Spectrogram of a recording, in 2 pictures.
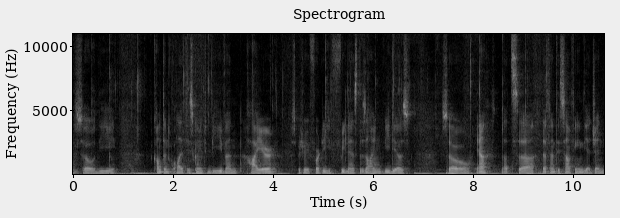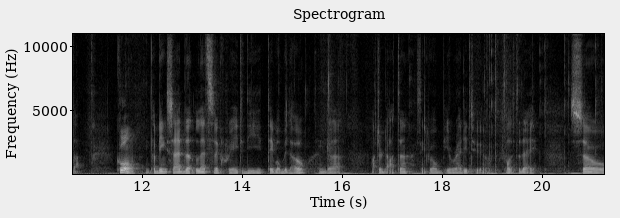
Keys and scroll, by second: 1.4 shift+Up, 5.9 Escape, 8.2 super+c, 8.6 super+v, 9.6 shift+Down, 14.7 shift+Down.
